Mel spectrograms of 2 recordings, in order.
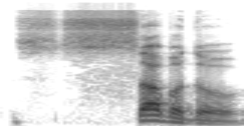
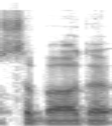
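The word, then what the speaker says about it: sábado: uh but don't worry sabado not sabardo okay so there i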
